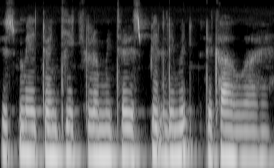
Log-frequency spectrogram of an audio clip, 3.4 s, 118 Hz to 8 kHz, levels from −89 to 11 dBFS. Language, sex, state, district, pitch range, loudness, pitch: Hindi, female, Arunachal Pradesh, Lower Dibang Valley, 155-165 Hz, -14 LUFS, 160 Hz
